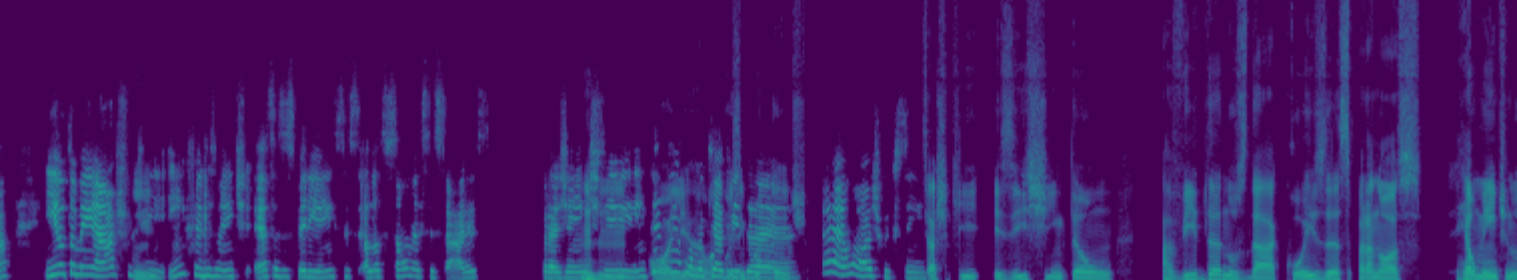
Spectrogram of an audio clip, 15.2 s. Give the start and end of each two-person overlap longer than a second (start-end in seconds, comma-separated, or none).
5.8-8.1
